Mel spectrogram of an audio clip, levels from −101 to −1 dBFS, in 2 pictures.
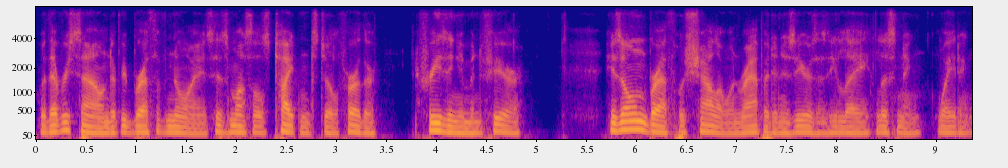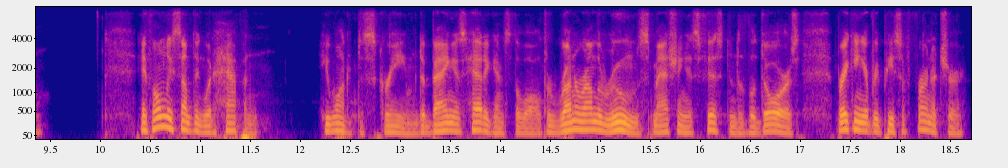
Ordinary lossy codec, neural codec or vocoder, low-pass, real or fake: Opus, 16 kbps; none; 7.2 kHz; real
